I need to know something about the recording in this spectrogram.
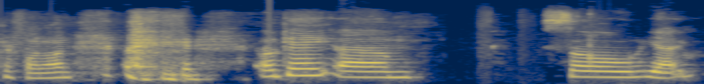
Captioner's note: laughter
